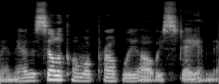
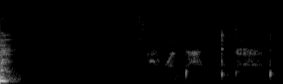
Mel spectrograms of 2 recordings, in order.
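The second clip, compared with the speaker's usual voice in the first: whispered; 24 dB quieter, much slower than usual. Real, not acted. Confiding aside, sleepy.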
